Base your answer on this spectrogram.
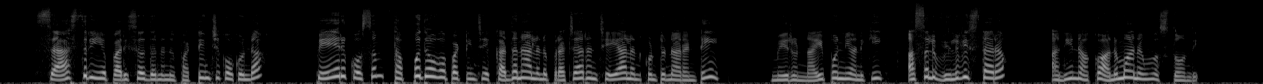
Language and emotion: Telugu, disgusted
